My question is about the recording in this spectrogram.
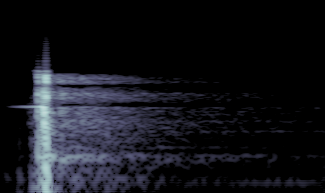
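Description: Thermal magnetic circuit breaker tripping: the bimetallic strip is pushed past its catch and the spring-loaded moving contact arm snaps away from the stationary contact. One sharp metallic snap about a third of a second in, with a short ringing that fades over about a second.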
